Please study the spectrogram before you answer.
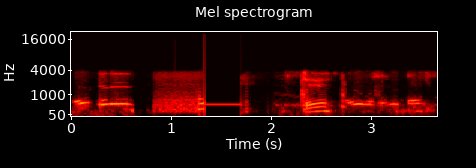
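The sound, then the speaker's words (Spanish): A telephone call connects on the line with a sharp click and a short steady tone, set between stretches of people talking. “Espérenme porque me está marcando. Ok, conéctalo.”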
